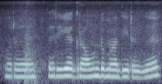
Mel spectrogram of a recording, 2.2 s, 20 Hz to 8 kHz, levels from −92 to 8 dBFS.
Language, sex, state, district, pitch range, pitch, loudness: Tamil, female, Tamil Nadu, Kanyakumari, 200-220 Hz, 205 Hz, -14 LUFS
